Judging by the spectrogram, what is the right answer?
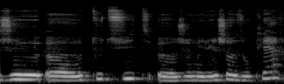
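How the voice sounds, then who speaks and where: The woman's tone is dark and mellow. Her pitch is medium and varies in an ordinary way. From New Caledonia (Kanak). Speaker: YouTuber. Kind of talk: casual talk to camera.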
